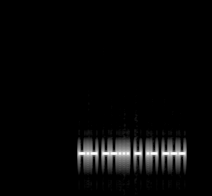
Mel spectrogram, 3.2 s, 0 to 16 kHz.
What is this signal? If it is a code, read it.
Morse code, heard as a keyed tone, about 40 wpm, 700 Hz. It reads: K7TAO
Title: USA Call Signs - 5 Characters - 2x Character Spacing - 40wpm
